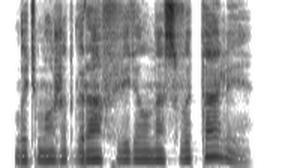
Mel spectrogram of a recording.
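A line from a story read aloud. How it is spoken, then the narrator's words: Said timidly. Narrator (Russian): робко сказала Валентина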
